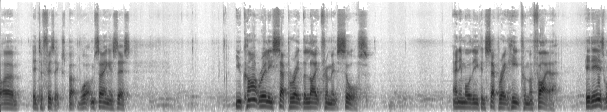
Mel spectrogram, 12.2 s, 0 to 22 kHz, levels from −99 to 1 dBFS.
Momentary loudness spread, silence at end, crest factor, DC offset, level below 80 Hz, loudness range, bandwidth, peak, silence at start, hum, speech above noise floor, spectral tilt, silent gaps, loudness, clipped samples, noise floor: 11 LU; 0 s; 20 dB; under 0.1%; -70 dBFS; 6 LU; 19 kHz; -4 dBFS; 0 s; none; 37 dB; -4 dB/octave; none; -21 LUFS; under 0.1%; -57 dBFS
